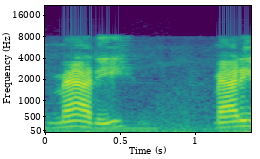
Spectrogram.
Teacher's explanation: the Double T here I turn that to a D sound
